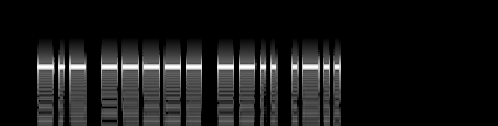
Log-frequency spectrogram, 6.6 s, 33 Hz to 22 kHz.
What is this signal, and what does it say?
Morse code, heard as a keyed tone, about 17 wpm, 700 Hz. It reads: K0ZL
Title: USA Call Signs - 4 Characters - Repeated 2x - 17wpm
